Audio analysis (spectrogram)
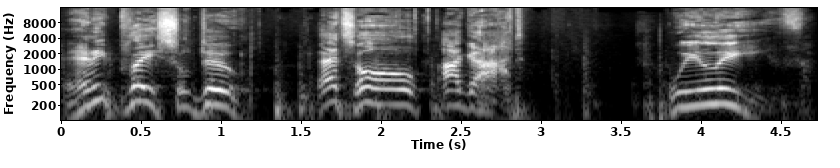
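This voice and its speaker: Gravelly, grandiose American outlaw leader. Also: male voice, sits high, big pitch swings, fairly bright tone, heavily acted. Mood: resolute. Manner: theatrical, deliberate, commanding. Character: middle-aged outlaw gang leader, grandiose, persuasive, embattled. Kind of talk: dramatic video game acting.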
